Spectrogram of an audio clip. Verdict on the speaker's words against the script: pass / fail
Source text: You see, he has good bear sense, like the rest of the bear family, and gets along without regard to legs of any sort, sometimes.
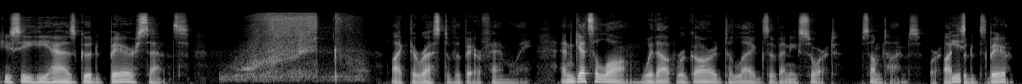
fail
